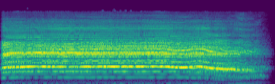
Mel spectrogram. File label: ayayay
